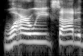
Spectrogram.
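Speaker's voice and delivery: high, loud acted-out question; puzzled excited shout. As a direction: yell it, caught up but clueless. His puzzled shout, retold.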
